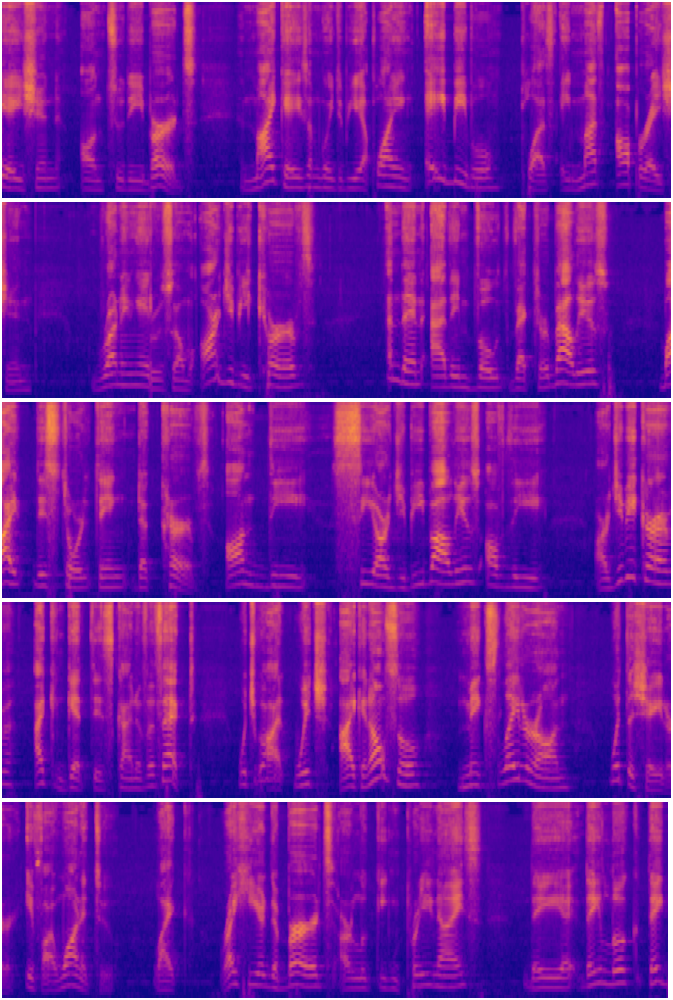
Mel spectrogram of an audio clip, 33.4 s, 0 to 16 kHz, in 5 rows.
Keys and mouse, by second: 0.2-1.5 drag, 2.8 click, 4.1 middle click, 5.1 middle click, 5.5 click, 5.6 middle click, 5.7 shift+a, 6.3 s, 7.4-8.6 drag, 8.1 middle click, 8.8 click, 9.4 middle click, 9.5 click, 10.3 middle click, 11.9 click, 13.3 click, 15.0 click, 19.2 middle click, 24.6-26.5 drag, 28.3 middle click, 28.9 click, 30.5 middle click, 31.2-32.8 drag, 33.3-33.4 drag.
